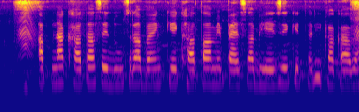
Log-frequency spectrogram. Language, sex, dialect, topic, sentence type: Bhojpuri, female, Western, banking, question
